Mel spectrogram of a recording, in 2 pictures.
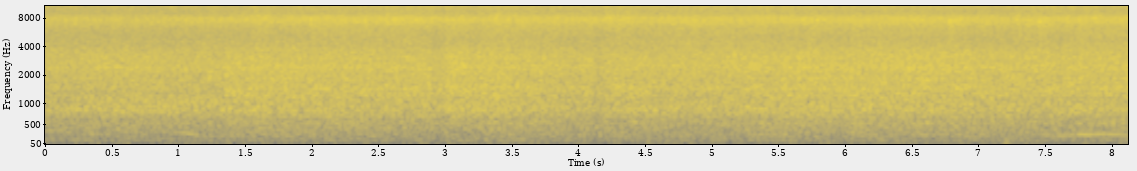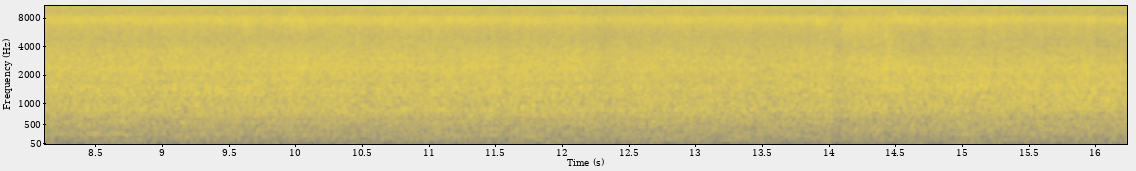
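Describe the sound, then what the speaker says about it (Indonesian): Heavy rain driven by strong wind pours down steadily in Kuningan, a loud, dense, unbroken roar of water that fills the whole stretch with no pauses. "hujan angin."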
